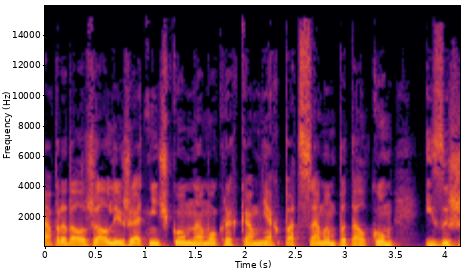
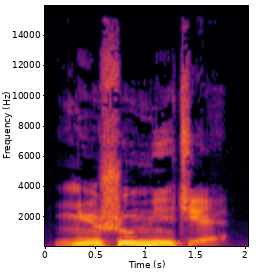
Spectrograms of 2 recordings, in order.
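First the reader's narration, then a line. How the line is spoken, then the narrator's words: Menacing deep bass voice. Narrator (Russian): уже более грозно повторил басовитый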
